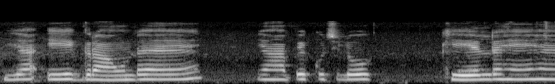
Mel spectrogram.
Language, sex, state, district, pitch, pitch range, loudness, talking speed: Hindi, female, Uttar Pradesh, Lalitpur, 230 Hz, 225-235 Hz, -15 LUFS, 120 wpm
